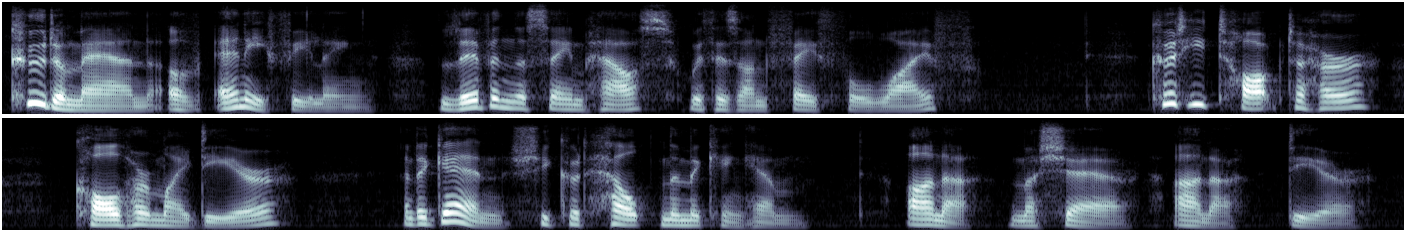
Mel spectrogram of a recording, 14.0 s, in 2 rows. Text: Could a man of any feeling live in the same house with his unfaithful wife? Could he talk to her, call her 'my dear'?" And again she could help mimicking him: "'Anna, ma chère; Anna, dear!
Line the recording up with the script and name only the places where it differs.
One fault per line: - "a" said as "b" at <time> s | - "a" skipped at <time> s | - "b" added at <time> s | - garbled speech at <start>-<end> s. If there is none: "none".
none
